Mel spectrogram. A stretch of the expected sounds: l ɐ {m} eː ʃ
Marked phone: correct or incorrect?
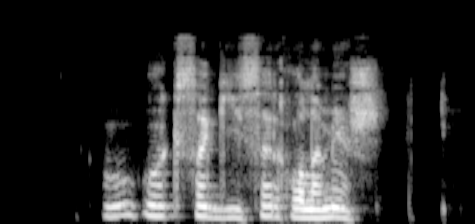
correct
